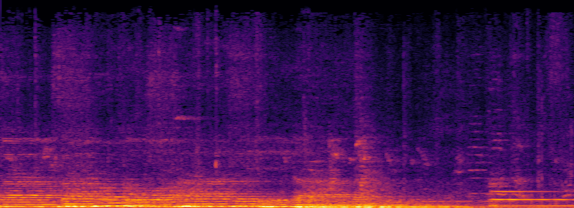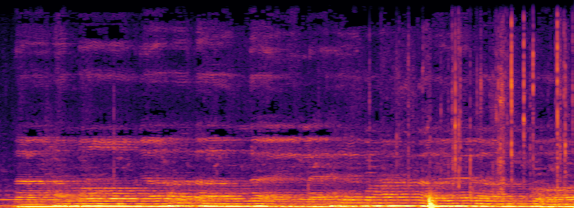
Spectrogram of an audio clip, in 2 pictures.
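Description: Low-pitched Buddhist chanting, steady and droning. It drops away about halfway through and comes back louder a moment later, with a few sharp clicks near the end.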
